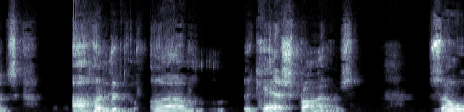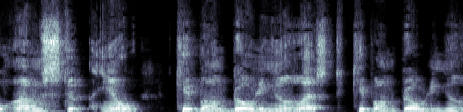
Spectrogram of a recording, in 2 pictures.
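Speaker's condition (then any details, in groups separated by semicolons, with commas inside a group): Cerebral palsy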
